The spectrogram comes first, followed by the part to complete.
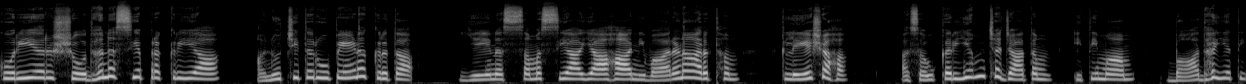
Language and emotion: Sanskrit, sad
